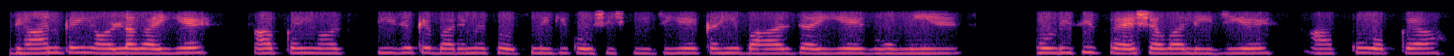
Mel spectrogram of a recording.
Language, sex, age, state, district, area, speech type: Hindi, male, 60+, Rajasthan, Jaipur, urban, conversation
